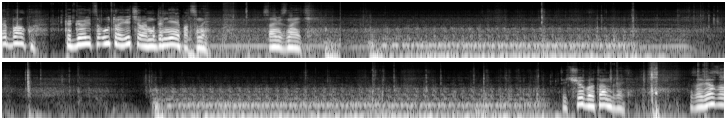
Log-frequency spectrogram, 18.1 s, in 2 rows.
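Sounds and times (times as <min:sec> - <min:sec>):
car engine running: 0:00.5 - 0:08.9, 0:10.2 - 0:16.2.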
